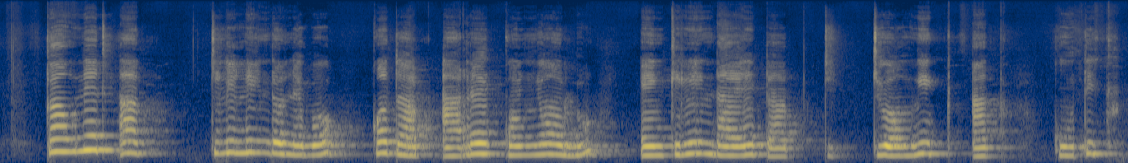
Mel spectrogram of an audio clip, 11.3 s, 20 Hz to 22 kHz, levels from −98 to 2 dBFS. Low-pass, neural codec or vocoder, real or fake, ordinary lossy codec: none; codec, 44.1 kHz, 3.4 kbps, Pupu-Codec; fake; none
